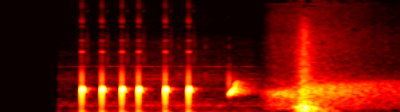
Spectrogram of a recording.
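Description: Intro sound effect: six quick pops in a row, a short rising blip, then a swelling whoosh with a low hit that fades away.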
